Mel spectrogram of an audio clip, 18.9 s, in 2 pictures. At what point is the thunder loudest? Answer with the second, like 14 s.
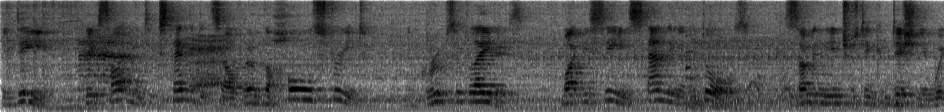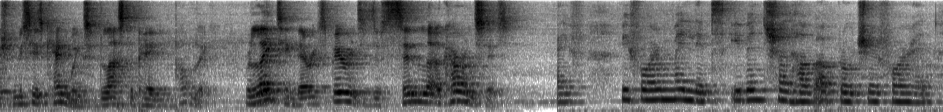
9 s.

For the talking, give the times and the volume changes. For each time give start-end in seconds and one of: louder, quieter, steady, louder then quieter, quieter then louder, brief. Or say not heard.
0.0-18.8 steady.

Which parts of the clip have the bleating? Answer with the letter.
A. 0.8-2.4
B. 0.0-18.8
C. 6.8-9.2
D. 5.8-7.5
A.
